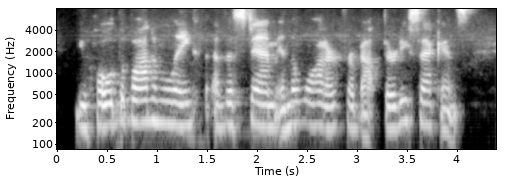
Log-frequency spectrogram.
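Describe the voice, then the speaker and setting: An unremarkable speaking voice from a woman at medium pitch, with fairly even intonation and a moderate pace. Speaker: gardening presenter. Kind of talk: presentation.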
